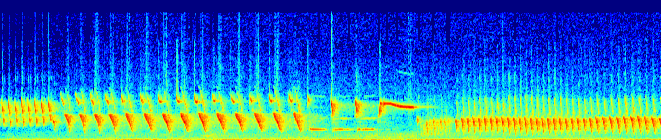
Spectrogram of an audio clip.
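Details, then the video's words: Belgian canary, male, singing much to his female; fast trill, a run of sharp descending notes, whistled slides, then a long rapid buzzy trill. "Canta muito este Canário Belga para sua Fêmea - Canary Singing"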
